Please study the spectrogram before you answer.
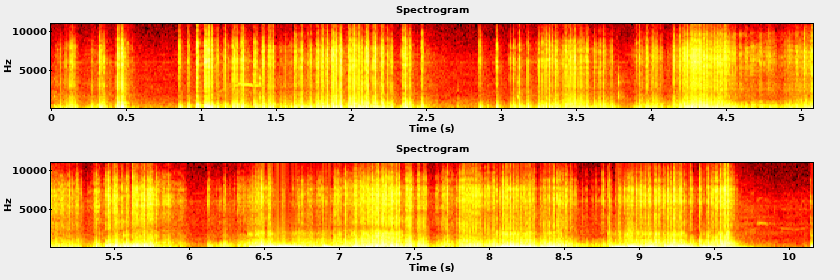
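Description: Long nails scratch and tap a hollow, dome-shaped stainless steel wire mesh strainer with a steel rim and handle, set over the mic. Bursts of dense, raspy scratching come in short stretches separated by brief pauses. Deep, droning low rumbles swell beneath the later passages.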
